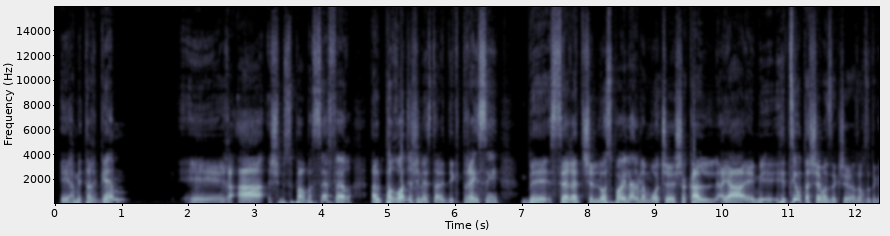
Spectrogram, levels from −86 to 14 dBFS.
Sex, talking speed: male, 115 wpm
